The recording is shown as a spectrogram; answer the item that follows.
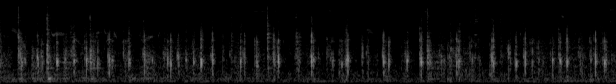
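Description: Hooves of three Shetland ponies walking on a paved lane in harness, a continuous irregular clatter of many overlapping hoofbeats.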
